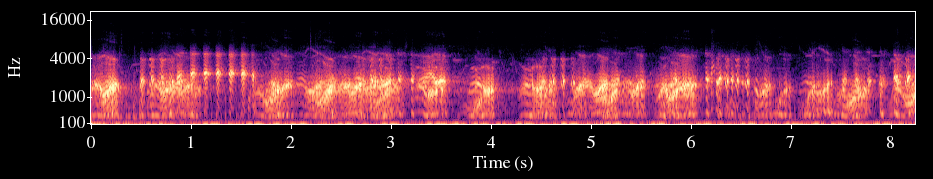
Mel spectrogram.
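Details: Frogs calling in a natural setting, a dense overlapping chorus of rapid rattling croaks pulsing in bursts, with brief dips between phrases and a steady low hum underneath.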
